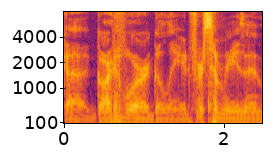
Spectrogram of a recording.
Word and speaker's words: Gallade: Eli has a I'm gonna say he has like a Gardevoir or Gallade for some reason, like something in that vein. Like, Again. is that how you pronounce it? Gallade, Gallade, yeah.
